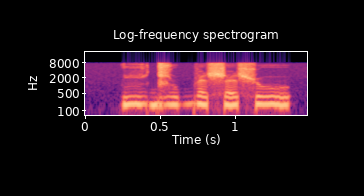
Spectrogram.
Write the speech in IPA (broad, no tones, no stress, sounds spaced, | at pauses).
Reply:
vʲ u d͡ʑ u b ɛ ʂ ɛ ʂ u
